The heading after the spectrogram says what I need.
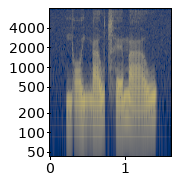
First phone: j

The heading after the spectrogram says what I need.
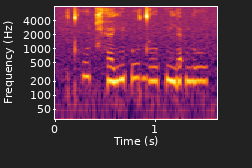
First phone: tʰ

